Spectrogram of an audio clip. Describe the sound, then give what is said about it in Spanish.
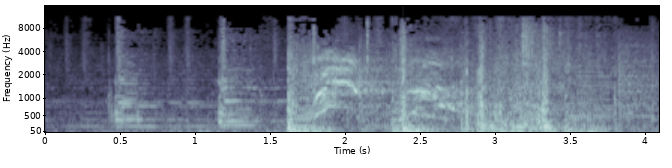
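A kick lands on an armed henchman during an action-comedy fight, giving a few loud, heavy thumps and slams spaced through the moment amid other scuffling noise. “En la nave 99 patea a otro matón armado.”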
